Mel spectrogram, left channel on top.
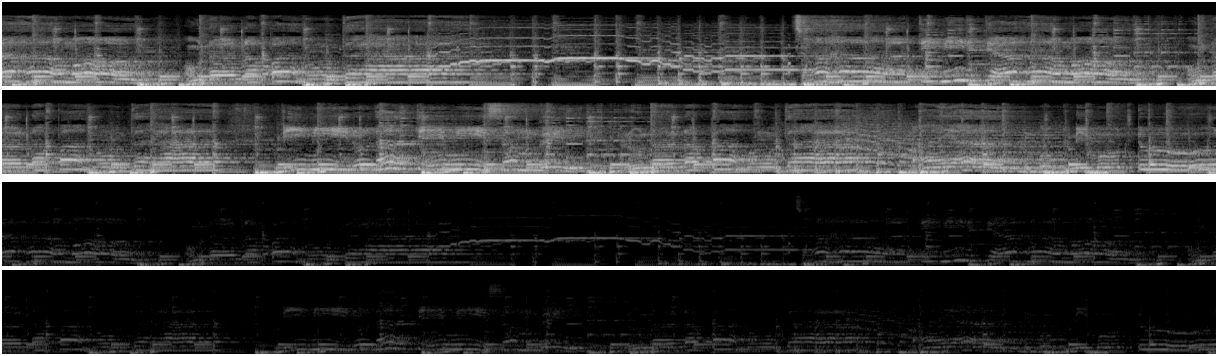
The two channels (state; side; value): quieter; right; 30.7 dB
